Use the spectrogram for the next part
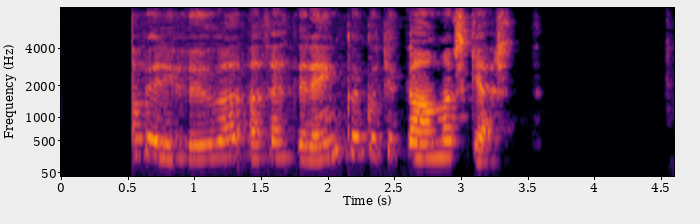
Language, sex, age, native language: Icelandic, female, 70-79, Icelandic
